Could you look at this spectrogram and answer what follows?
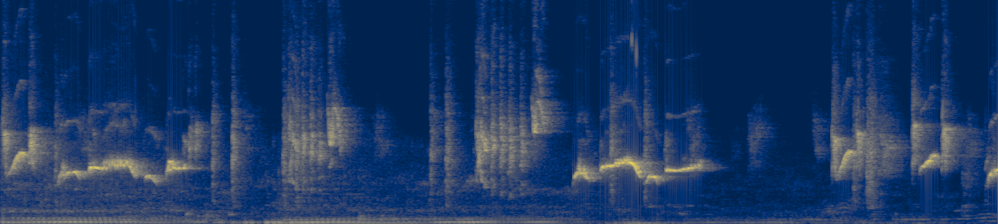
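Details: Fighting song of a kacer, the Oriental magpie-robin: rich, rapidly modulated whistles and chattering notes in energetic bursts with brief gaps, accompanied by a faint low hum.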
